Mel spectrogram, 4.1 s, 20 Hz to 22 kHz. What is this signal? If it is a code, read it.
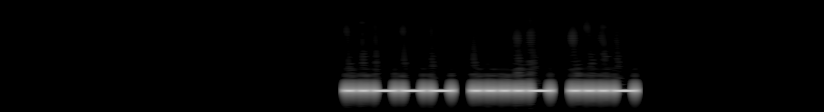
Morse code, heard as a keyed tone, about 34 wpm, 700 Hz. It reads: 24V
